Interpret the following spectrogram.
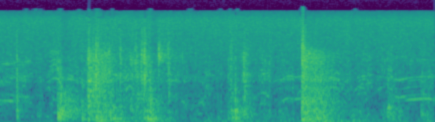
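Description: A run of thumps and knocks from a scuffle, then one loud slam about three seconds in.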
